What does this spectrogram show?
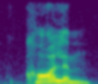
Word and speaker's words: column: the silent letter n whenever n comes after M at the end of a word it is silent like for example these words autumn it's not autumn it's autumn him column none of these words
